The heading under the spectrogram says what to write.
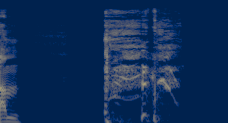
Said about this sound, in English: Excuse my cough here.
